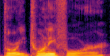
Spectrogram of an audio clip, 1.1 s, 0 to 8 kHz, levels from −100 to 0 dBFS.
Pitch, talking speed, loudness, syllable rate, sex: 125 Hz, 165 wpm, -17 LUFS, 4.7 syllables/s, male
